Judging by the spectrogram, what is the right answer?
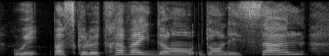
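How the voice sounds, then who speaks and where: A woman speaks with a dry, close sound and no echo, on a very clean recording with a silent background. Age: 60s. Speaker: coaching client, shop owner. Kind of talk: testimony interview. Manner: hesitant, with many fillers.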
